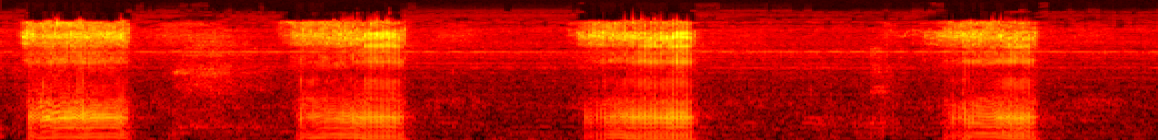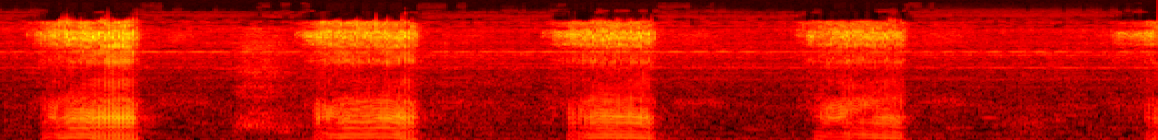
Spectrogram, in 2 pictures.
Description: French Bulldog snoring on her first night home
